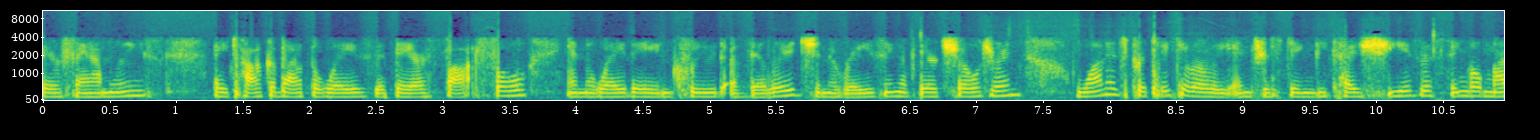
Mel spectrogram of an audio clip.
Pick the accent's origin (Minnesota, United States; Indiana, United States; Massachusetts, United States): Indiana, United States; Gary; I grew up in Gary, Indiana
